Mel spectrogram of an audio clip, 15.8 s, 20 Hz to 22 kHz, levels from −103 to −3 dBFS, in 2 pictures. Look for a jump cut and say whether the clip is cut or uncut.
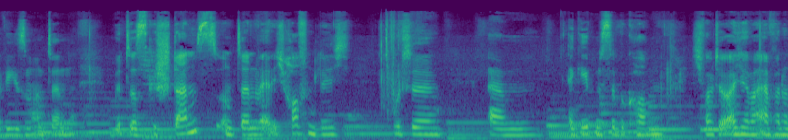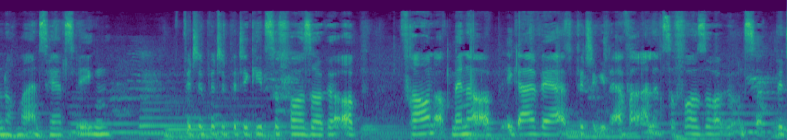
uncut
